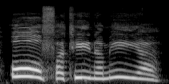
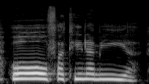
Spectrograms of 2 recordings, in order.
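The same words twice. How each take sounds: First: Even higher, louder, slow straining call; louder cry. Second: Loud, higher, slow joyful cry. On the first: Pinocchio calls again to the fairy, straining and louder. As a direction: stretch the cry out as far as it goes. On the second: Pinocchio calls to his fairy from the ring, loud. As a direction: call out to the fairy in the box. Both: Acted. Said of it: "si provò a gridare".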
